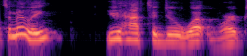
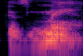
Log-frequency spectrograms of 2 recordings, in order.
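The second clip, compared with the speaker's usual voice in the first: whisper; 8 semitones lower, 5 dB quieter than usual. Real, not acted. Aside whisper to chat.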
